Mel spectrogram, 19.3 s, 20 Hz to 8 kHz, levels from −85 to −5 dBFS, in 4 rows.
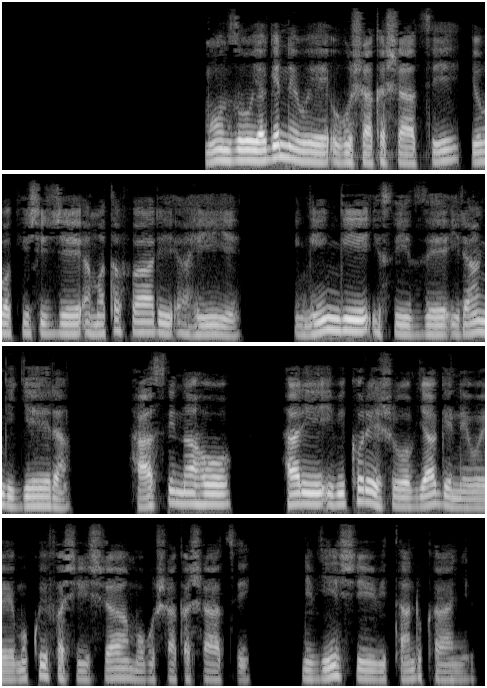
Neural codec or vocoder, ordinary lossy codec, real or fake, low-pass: none; MP3, 32 kbps; real; 7.2 kHz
